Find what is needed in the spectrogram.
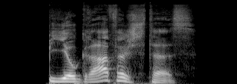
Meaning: strong/mixed nominative/accusative neuter singular superlative degree of biografisch
- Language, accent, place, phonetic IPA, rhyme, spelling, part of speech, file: German, Germany, Berlin, [bioˈɡʁaːfɪʃstəs], -aːfɪʃstəs, biografischstes, adjective, De-biografischstes.ogg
